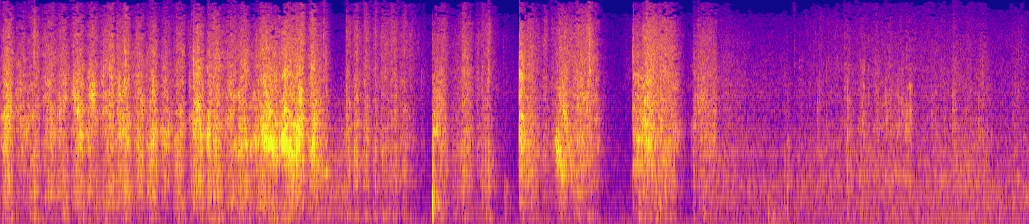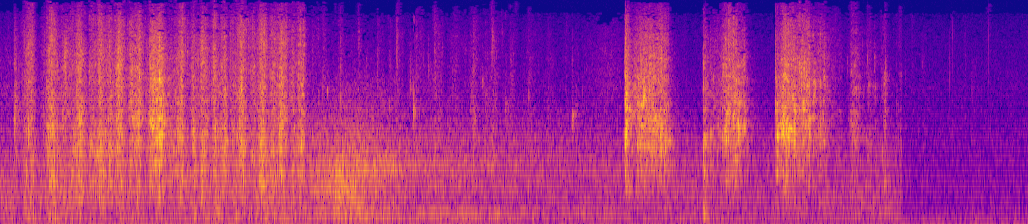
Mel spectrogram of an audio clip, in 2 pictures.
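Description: Pointed trowel scraping and pushing wet cement mix into the gaps between clay roof tiles set on edge: a long spell of dense scraping, then short separate strokes, a quieter stretch, and a few more short scrapes near the end.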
